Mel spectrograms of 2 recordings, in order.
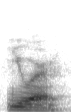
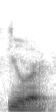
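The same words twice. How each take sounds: First: The two words are joined into one. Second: The two words are joined into one.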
